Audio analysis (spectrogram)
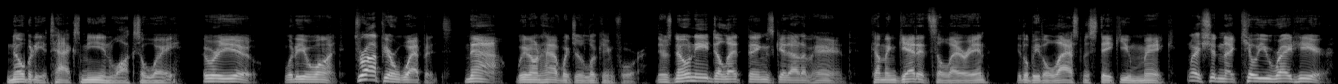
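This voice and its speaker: A man playing a tough, resolute military space commander in a video game, speaking in a terse, commanding, measured way. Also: on the low side, animated, a bit bright, dry recording, studio quality. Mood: hard, threatening. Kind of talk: scripted video game dialogue.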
